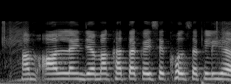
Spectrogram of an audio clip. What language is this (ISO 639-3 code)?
mag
